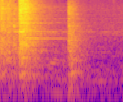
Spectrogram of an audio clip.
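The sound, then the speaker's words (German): Two metallic clanks about half a second apart, a second frying pan being set down on top of another pan as a lid, with a short ringing decay after each contact. “Wenn nicht, stellen wir noch eine zweite Pfanne.”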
